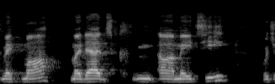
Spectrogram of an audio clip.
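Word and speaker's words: Mi'kmaq: so my mom is mick mac which um is pronounced actually pronounced mikma my dad's uh metis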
